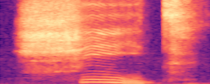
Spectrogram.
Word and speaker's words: sheet: Sheet, vogal longa, prolongada. Sheet. Sheet. E o segundo caso é som de e. O i tem som de e. Então fica e shit. Shit. Veja a diferença entre sheet e I'm sorry. Shit. completamente diferente.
